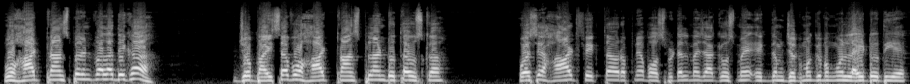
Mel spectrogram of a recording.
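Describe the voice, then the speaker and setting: A man with an Indian accent teaching an online tax class, chatting casually and joking, then slowly dictating questions. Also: high voice, steady tone, no room sound, studio quality.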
